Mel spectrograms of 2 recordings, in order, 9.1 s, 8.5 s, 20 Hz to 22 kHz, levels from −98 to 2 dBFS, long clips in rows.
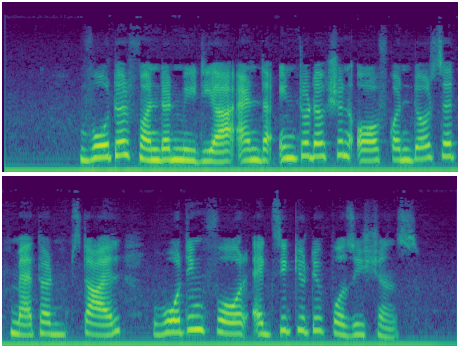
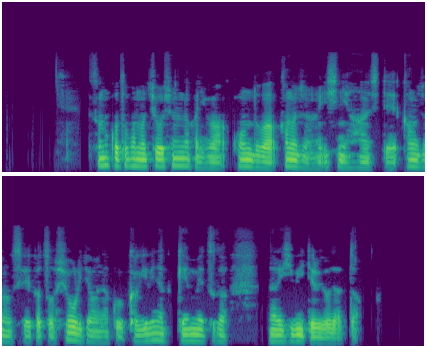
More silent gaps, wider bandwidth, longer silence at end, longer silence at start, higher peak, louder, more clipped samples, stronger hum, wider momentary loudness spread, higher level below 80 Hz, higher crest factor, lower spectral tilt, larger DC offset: second, none vs 5.94-5.98 s; first, 11 kHz vs 7 kHz; second, 0 s vs 0.65 s; second, 0 s vs 0.9 s; first, -2 dBFS vs -6 dBFS; first, -17 LUFS vs -25 LUFS; neither; neither; first, 14 LU vs 8 LU; first, -30 dBFS vs -62 dBFS; about the same, 16 dB vs 20 dB; second, -5.5 dB/octave vs -8.5 dB/octave; neither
